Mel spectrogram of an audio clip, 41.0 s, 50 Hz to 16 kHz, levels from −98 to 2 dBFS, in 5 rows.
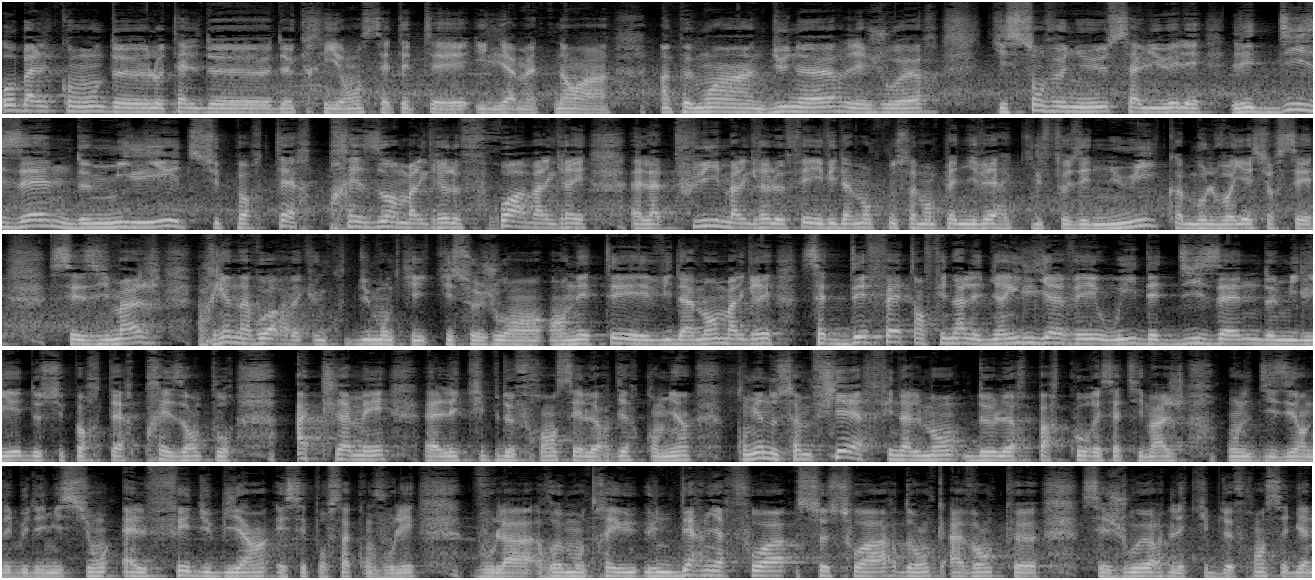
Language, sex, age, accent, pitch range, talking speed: French, male, 30-49, French, 115-140 Hz, 220 wpm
